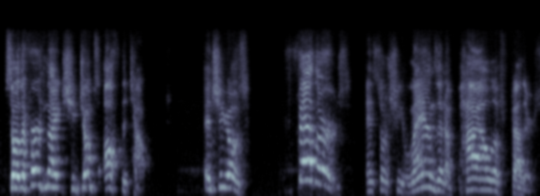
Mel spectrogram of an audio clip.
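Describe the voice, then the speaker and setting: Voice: mid-range voice, animated, moderate pace, fairly bright tone. A speaker hosting a jester act at a live court event, telling a playful story and laughing heartily at the jokes. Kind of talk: live court entertainment banter.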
